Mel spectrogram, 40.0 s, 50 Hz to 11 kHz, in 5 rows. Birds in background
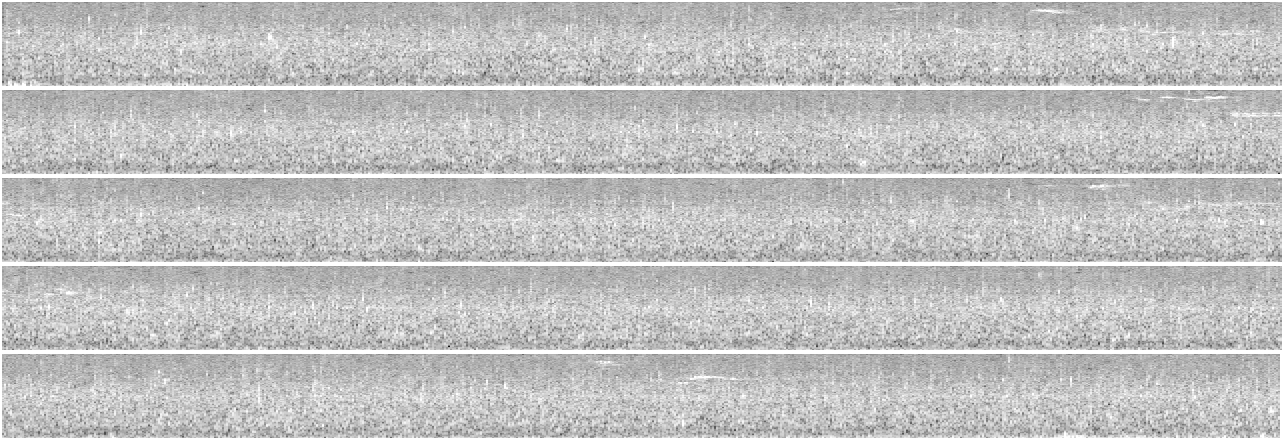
0:05.5 0:08.0, 0:15.0 0:16.3, 0:22.4 0:25.2, 0:35.6 0:37.0

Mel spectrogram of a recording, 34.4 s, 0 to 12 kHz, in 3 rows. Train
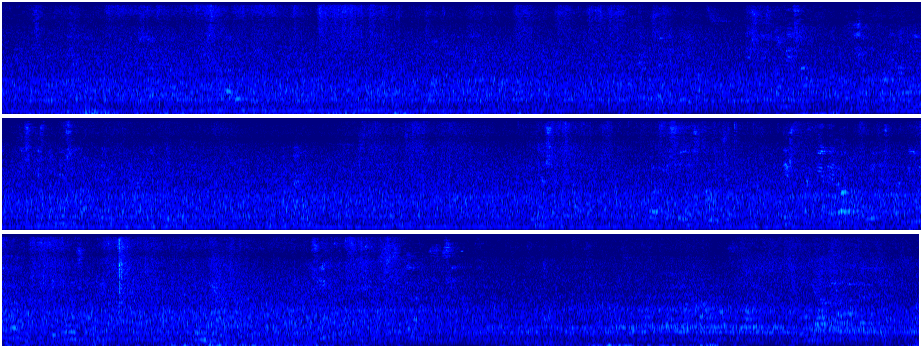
0:25.8 0:34.4

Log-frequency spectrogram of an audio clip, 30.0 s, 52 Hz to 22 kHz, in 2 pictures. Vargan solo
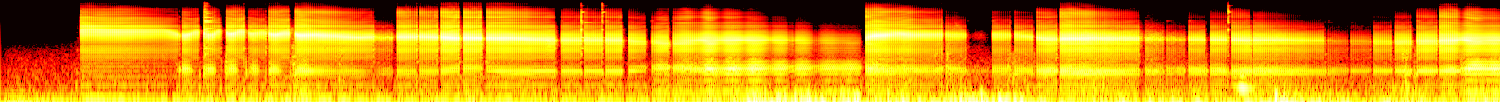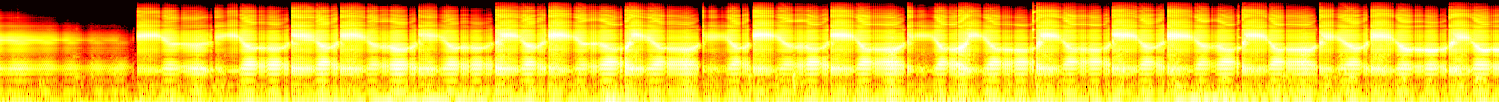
0:14.2 0:29.9

